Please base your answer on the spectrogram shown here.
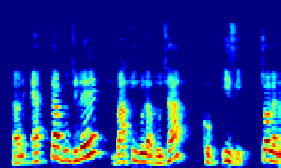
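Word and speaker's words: ب: তাহলে এই বা উচ্চারণ হবে দুই ঠোঁটের ভেজা অংশটাকে মিলাইতে হবে।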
